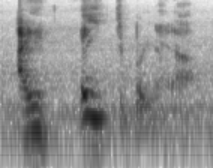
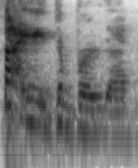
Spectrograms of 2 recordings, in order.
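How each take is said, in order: First: Whispered, embarrassed aside; a real hushed aside. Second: Said in the usual way. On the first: Real, not acted. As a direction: drop to a whisper, sheepish. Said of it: "plain first try". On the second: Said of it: "repeats it whispered".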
